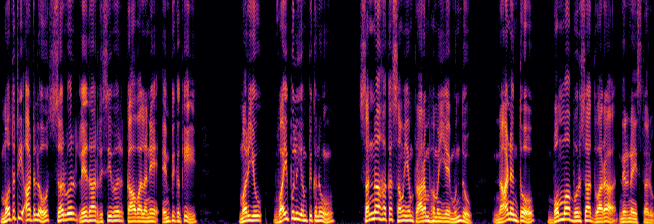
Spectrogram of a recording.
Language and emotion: Telugu, neutral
